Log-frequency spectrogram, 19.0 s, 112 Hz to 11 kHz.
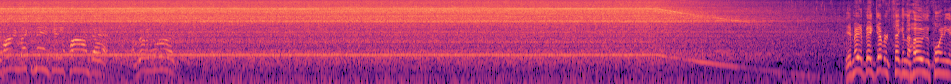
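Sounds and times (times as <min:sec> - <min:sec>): pond vacuum motor whining: 0:00.0 - 0:19.0.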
